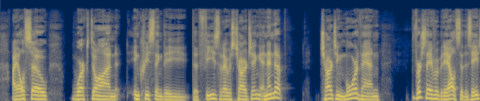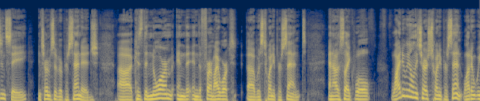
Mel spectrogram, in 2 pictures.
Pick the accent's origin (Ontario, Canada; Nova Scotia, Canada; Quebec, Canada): Nova Scotia, Canada; Halifax; who actually knew from my hometown in Halifax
